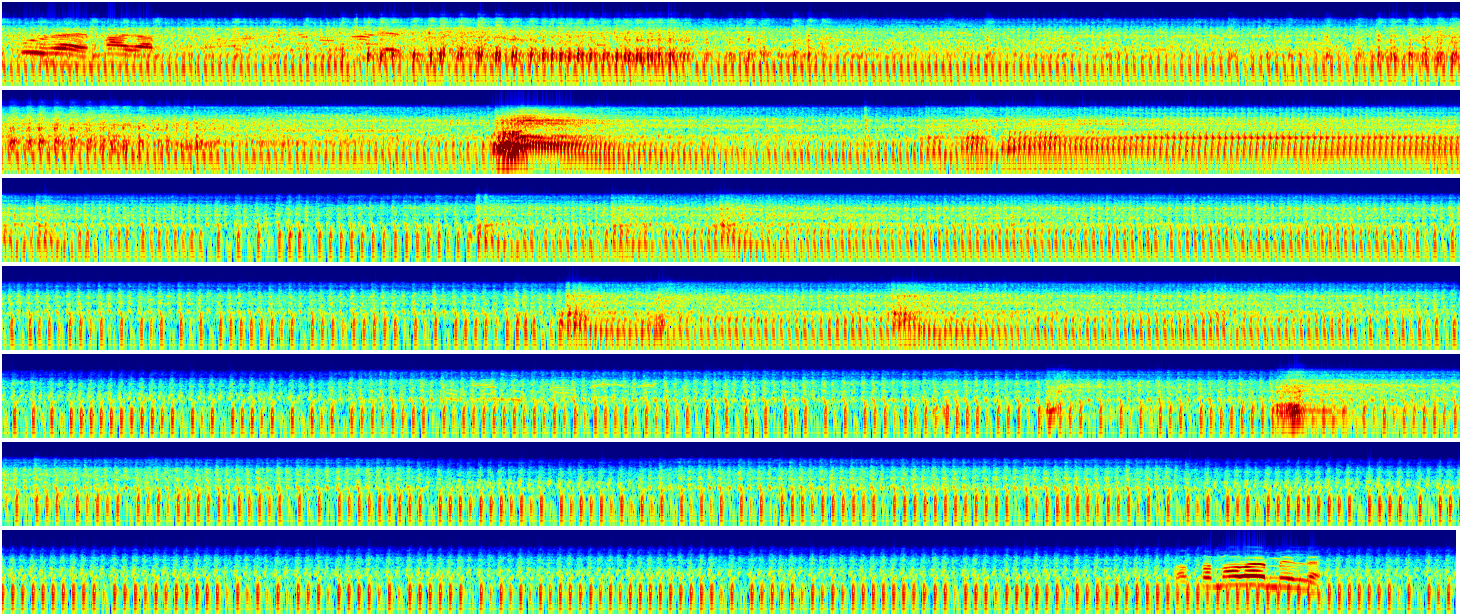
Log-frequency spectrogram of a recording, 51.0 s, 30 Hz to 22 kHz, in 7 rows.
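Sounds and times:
dirt bike engine revving: 0:00.0 - 0:15.4, 0:16.7 - 0:21.6, 0:24.4 - 0:30.0, 0:30.7 - 0:38.7.

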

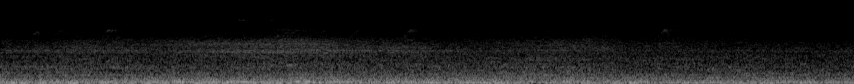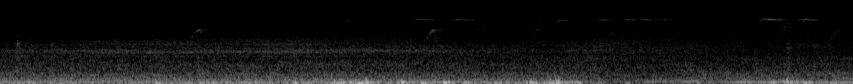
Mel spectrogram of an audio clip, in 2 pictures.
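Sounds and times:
wind buffeting microphone: 0:09.6 - 0:17.0.

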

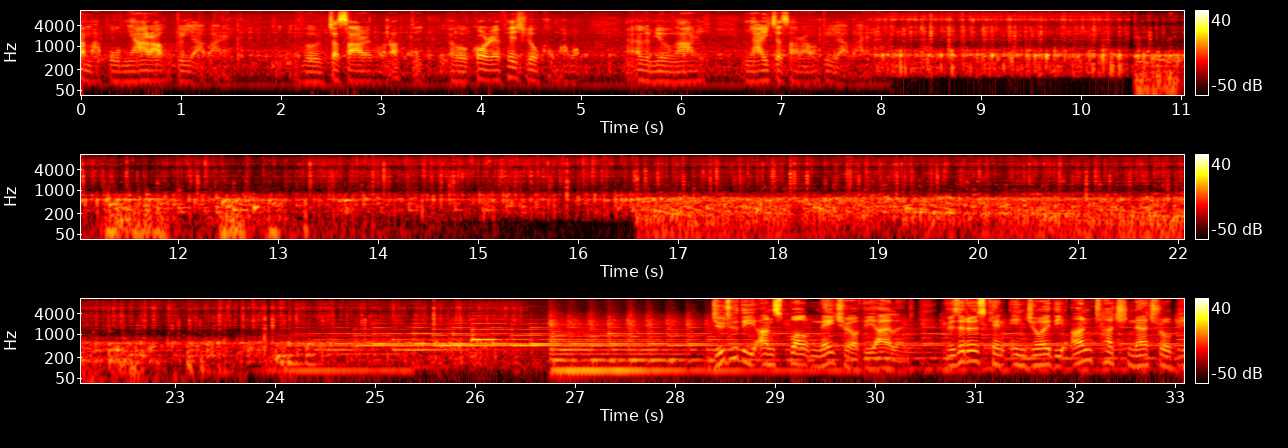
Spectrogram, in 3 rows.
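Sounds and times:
muffled underwater water noise: 0:00.0 - 0:26.0
low underwater drone: 0:10.5 - 0:27.8.

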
